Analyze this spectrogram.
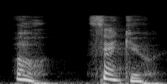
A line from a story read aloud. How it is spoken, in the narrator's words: Chelsea said, and her relief threatened to bring another round of sobs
